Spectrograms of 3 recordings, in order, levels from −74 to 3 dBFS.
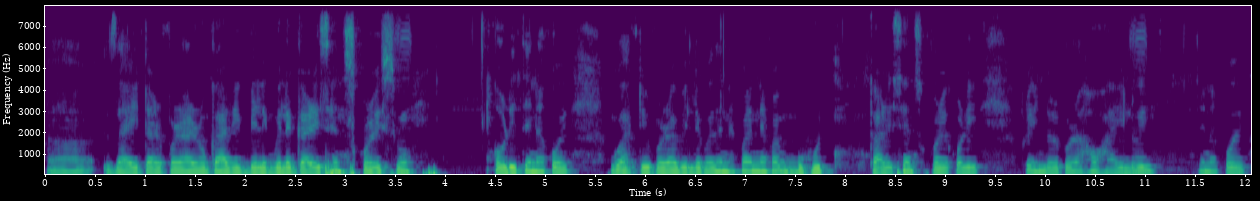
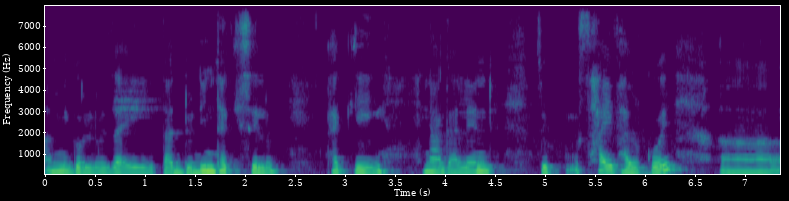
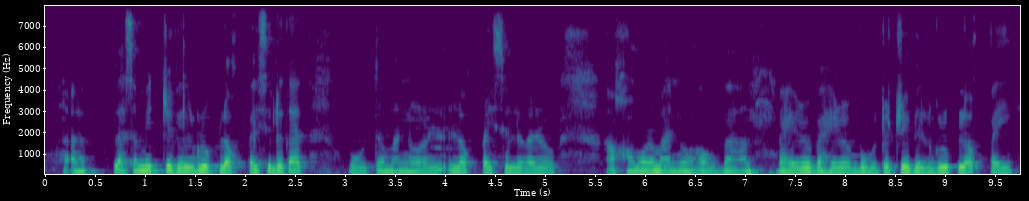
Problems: constant background noise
